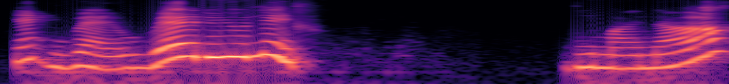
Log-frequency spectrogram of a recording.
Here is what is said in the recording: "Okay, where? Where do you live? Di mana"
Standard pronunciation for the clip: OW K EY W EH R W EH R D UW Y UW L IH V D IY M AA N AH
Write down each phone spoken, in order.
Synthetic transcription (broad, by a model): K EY W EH W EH D UW Y UW N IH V D IY M AA N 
